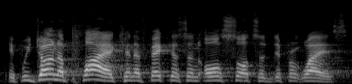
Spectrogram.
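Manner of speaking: usual speaking voice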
